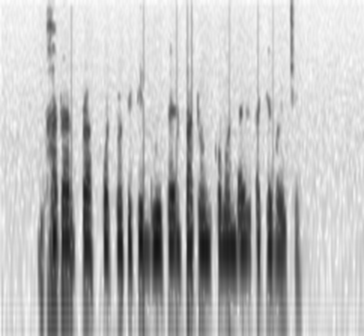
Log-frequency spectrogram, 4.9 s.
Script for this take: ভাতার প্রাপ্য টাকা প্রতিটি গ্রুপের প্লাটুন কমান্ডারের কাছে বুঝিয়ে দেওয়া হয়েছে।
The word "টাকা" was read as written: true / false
false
